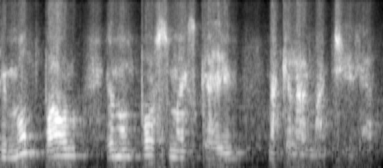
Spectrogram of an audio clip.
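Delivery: hushed, low plea on the verge of tears; quietly imitating a man about to cry; retold tearful plea. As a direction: voice sinking as he confesses. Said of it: "Ele falava isso e começou a chorar".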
